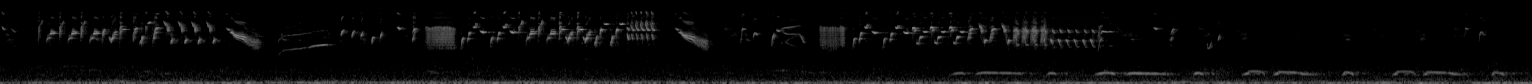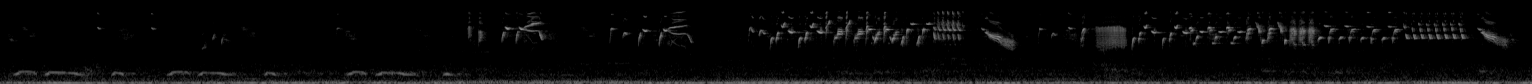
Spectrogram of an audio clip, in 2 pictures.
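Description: Caged wild-caught European goldfinch singing: fast, tinkling, twittering song in two long spells, one in the first third and one in the last third, with a pause between. Through the pause a faint low note repeats about once a second.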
